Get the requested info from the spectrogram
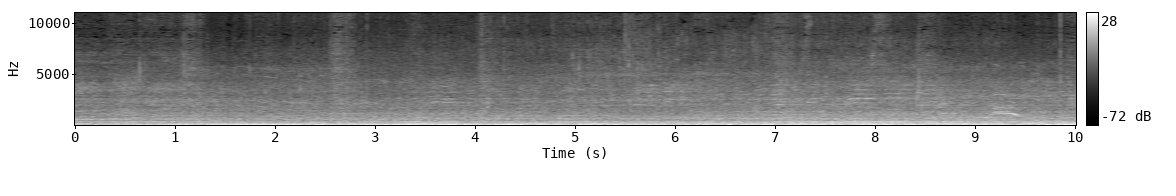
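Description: Monster truck engines running hard during a race, a loud, steady low drone that swells about a second in and holds, echoing through the stadium.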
